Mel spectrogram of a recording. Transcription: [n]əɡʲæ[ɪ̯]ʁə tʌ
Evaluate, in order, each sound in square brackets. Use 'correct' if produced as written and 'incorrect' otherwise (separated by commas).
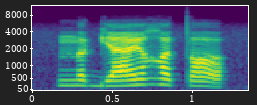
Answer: correct, correct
